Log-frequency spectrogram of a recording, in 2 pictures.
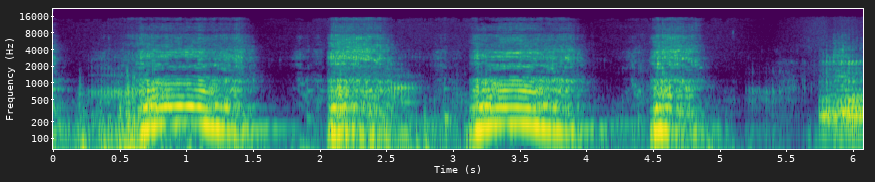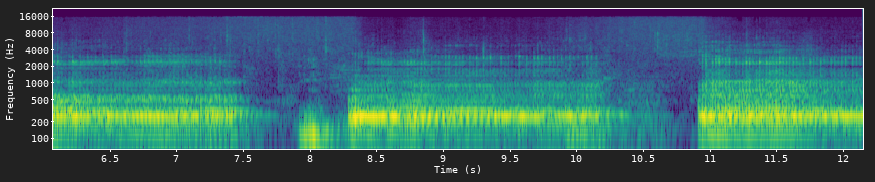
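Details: Lions at a feeding at Mount Etjo Safari Lodge, Namibia, eating and fighting for meat; four deep arched roars at about one-second intervals, followed by three long, sustained, droning growl-roars separated by short pauses.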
